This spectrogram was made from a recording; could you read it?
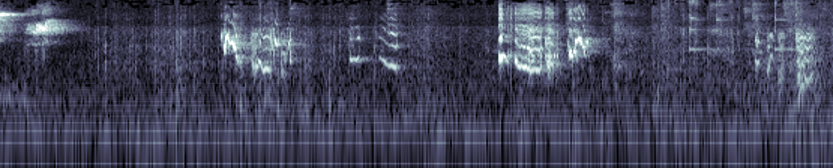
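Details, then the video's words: Pet budgerigar giving scattered chirps and squeaky warbles in short bursts separated by brief pauses. "CUTE BUDGIE PARROT"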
